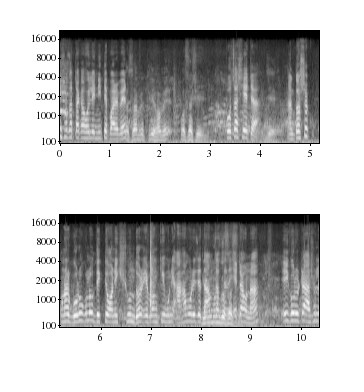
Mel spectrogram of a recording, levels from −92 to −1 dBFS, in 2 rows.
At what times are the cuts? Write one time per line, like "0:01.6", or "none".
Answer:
0:01.3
